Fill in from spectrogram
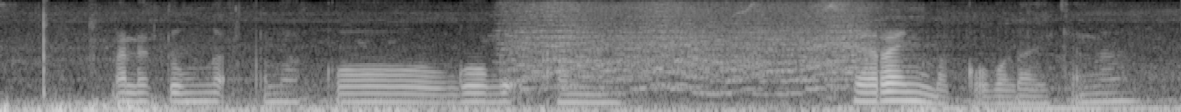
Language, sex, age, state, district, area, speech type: Santali, female, 45-60, Jharkhand, Seraikela Kharsawan, rural, spontaneous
